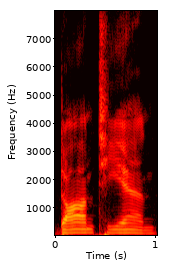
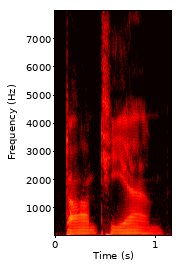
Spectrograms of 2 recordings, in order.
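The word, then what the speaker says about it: tantien: this is called the Don Tien t-a-n-t-i-e-n Don Tien things that are spelled with a t like Taoist and Don Tian are pronounced d most of the time so anyway that's what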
